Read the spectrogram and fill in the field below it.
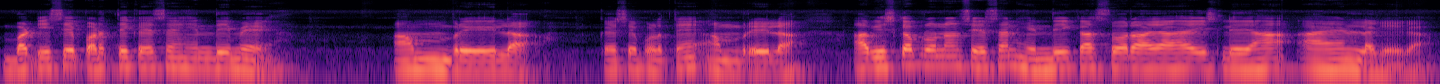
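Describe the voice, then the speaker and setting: Male teacher, unhurried delivery, repeats himself, quizzes students, muffled lo-fi sound. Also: mid-range voice, creaky. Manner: slow, repetitive, asks the class questions. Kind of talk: classroom lesson explaining English grammar.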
